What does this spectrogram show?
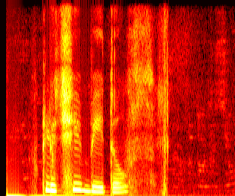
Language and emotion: Russian, neutral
